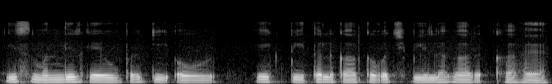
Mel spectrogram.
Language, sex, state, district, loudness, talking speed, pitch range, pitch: Hindi, male, Uttar Pradesh, Saharanpur, -16 LUFS, 150 wpm, 105-115 Hz, 110 Hz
